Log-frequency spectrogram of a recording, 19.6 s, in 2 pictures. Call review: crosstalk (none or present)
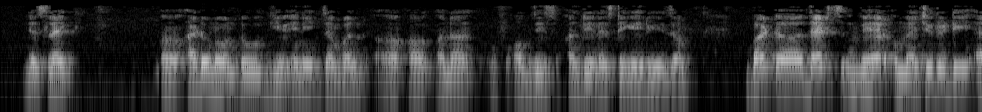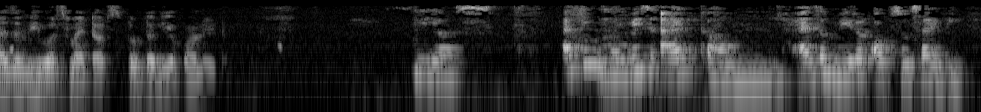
none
